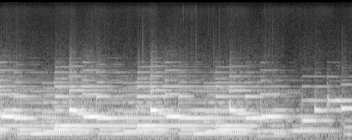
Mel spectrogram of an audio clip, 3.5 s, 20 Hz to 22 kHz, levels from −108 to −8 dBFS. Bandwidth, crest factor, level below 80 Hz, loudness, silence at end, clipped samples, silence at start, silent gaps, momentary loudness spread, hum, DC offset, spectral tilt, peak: 5.2 kHz; 12 dB; -46 dBFS; -15 LUFS; 0 s; under 0.1%; 0 s; none; 7 LU; none; under 0.1%; -8.5 dB/octave; -2 dBFS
